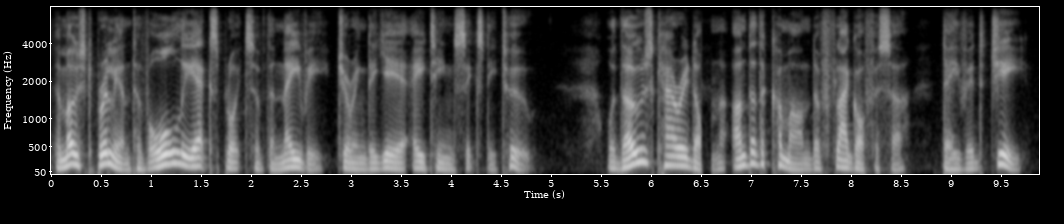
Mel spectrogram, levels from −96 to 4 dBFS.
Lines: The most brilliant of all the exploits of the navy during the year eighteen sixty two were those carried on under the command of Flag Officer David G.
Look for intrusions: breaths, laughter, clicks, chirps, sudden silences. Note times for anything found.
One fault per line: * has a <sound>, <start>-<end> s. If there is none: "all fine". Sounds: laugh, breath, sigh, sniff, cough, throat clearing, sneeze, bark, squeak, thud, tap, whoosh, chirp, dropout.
* has a dropout, 6.5-6.6 s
